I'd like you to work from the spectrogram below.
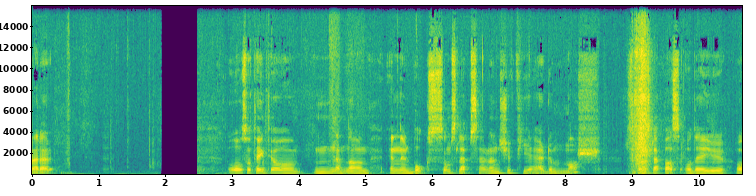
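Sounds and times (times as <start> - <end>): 
speech: 0.0 - 0.4, 3.0 - 10.6
dog sneezing: 8.9 - 9.3.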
